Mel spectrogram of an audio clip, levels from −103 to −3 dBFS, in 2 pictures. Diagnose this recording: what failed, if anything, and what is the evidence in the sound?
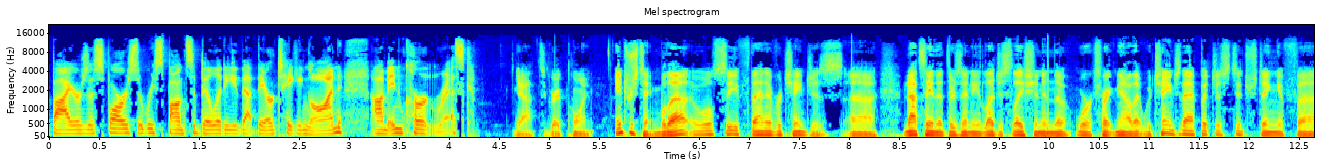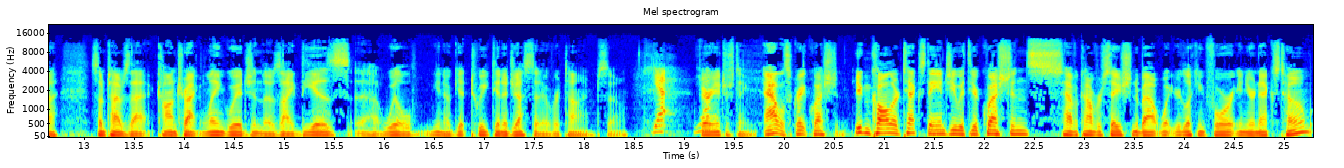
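Speech playback from a segmented stream shows an overlap between stream segments, with tiny skips at 4.06, 5.05, 7.03, 8.02, 9.00 and 9.98 s, spaced on a one-second segment grid. The player trimmed duplicated time stamps from audio that wasn't actually doubled, deleting roughly 5 to 13 ms each time. On a waveform, each shows as an abrupt step discontinuity.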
